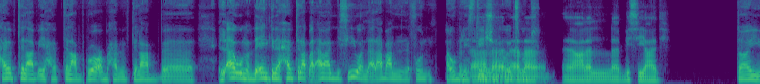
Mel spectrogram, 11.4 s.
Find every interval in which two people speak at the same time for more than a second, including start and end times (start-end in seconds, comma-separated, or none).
6.9-8.1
